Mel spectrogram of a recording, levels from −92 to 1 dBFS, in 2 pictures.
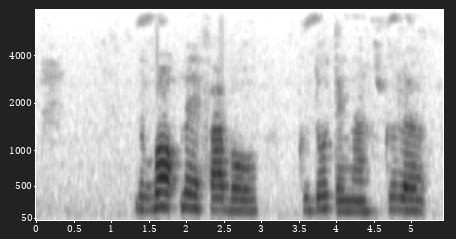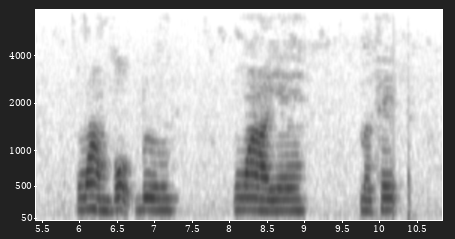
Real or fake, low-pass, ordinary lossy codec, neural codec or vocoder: real; 7.2 kHz; AAC, 48 kbps; none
